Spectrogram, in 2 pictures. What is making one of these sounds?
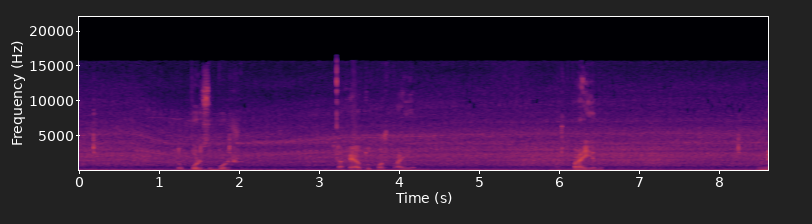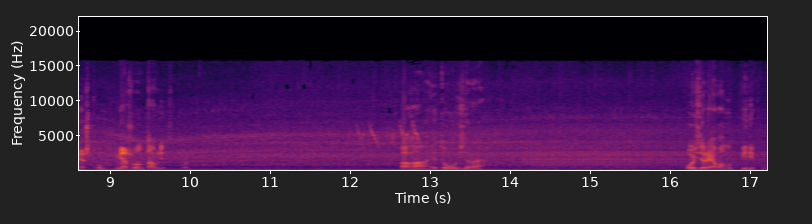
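A tractor engine hums steadily at low revs.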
